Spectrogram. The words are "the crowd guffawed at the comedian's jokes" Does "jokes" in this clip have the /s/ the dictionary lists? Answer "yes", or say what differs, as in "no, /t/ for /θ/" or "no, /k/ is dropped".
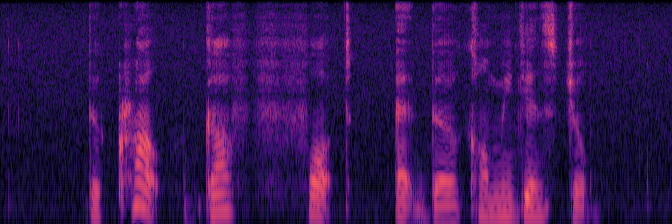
no, /s/ is dropped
